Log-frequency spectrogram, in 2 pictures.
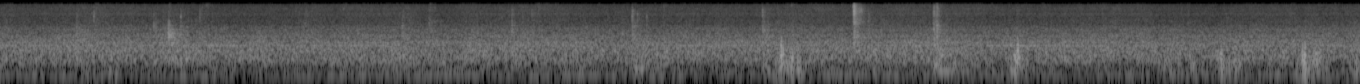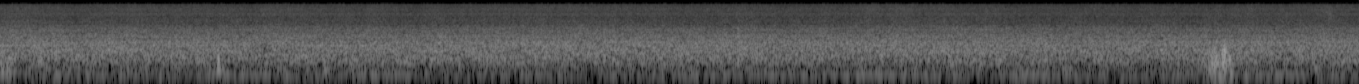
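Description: Steady rush of wind and water heard from the deck of the coastal ship MS Finnmarken under way, with a few short knocks scattered through it.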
